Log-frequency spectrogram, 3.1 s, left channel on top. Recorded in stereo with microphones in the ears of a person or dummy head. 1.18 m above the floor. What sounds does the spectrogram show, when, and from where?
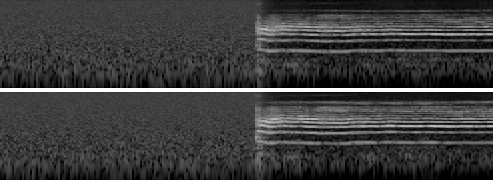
1.6 s a cat meowing: 45° right (ahead or behind), 3 m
